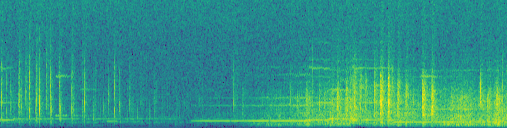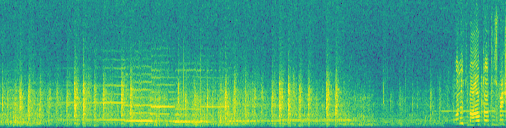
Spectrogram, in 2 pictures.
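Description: A train crossing a railway bridge: the rumble and clatter of its wheels builds from about four seconds in, is loudest in the middle, and fades away near the end.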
